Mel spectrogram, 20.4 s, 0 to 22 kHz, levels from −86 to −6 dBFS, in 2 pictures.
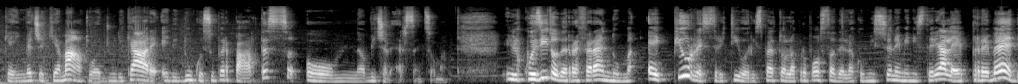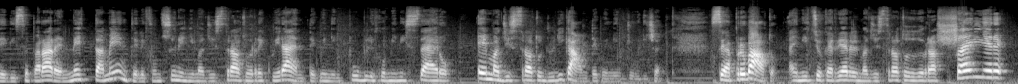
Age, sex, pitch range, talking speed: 30-49, female, 175-230 Hz, 165 wpm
